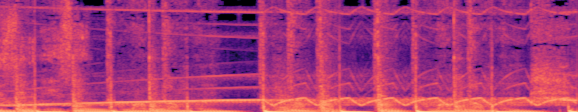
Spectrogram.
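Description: Bass-heavy electronic music with a siren sample over a heavy bass beat: a slow rising wail for the first two seconds, then a fast yelp of about four quick rises a second.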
